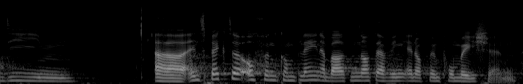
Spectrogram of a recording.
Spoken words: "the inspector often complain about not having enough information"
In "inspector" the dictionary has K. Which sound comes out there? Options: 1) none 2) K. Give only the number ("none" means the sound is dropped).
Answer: 2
